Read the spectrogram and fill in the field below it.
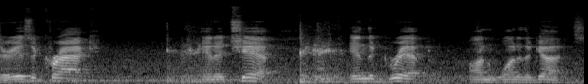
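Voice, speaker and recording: Amid noticeable background noise, a man speaks at a very slow pace with long, frequent pauses. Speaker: auctioneer. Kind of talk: product showcase video. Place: shop.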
